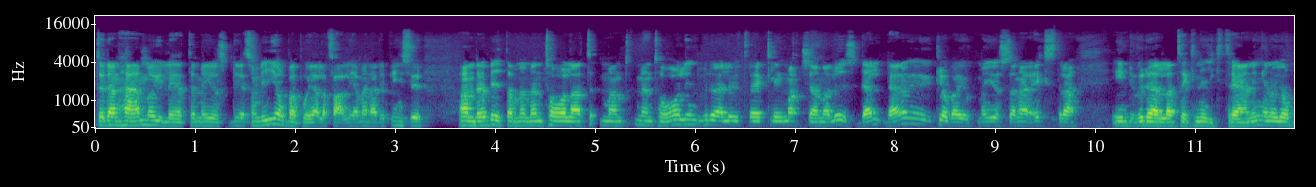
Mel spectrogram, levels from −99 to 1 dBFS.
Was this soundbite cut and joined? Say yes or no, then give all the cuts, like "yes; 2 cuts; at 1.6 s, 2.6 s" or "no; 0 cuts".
no; 0 cuts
